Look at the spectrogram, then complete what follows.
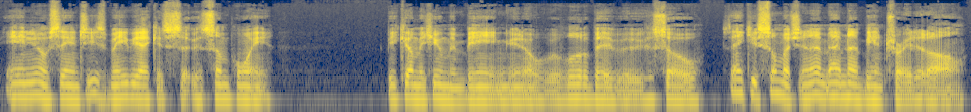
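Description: A man hosting a bedtime podcast in a meandering, halting monologue, repeating himself and trailing off, gently self-deprecating. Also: medium pitch, level tone, creaky, no echo. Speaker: podcast host. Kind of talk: rambling sleep-podcast monologue with listener thanks.

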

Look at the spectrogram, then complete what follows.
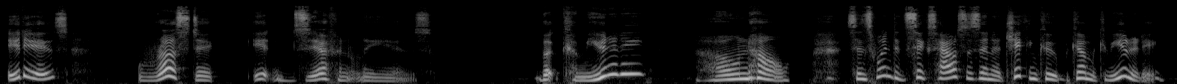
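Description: A woman's voice: fairly high pitch, sing-song, slow pace, a little mellow, dry recording, clean studio sound, exaggerated voice. A woman playing a sardonic, reluctant sidekick to a newspaperwoman, with wry 1940s radio drama delivery.

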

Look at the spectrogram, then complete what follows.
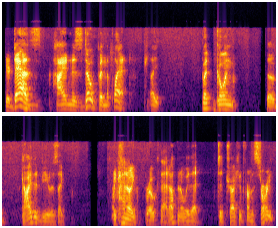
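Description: A man chats casually and offers opinions as a podcast co-host. His voice is husky and on the low side. The recording is a bit dull and lo-fi. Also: animated, unhurried, pauses often, sharp tone. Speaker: podcast co-host reviewing comic books.

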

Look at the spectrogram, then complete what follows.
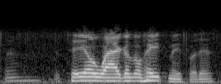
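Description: An actor playing a wry, doubtful, reluctant tavern waiter, hesitant and drawn-out, in 1940s radio comedy style. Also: male voice, on the high side, close to an everyday voice. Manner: hesitant, drawn-out, wryly skeptical delivery. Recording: muffled 1940s radio recording, faint noise.

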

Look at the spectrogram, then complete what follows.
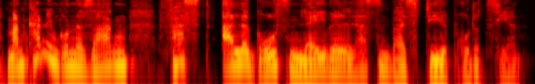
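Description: A man's voice: on the high side, lively intonation, measured pace, slightly rough, dry recording, clean studio sound. A man hosting a talk podcast, chatting and presenting to listeners and guests. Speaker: podcast host and interviewer.

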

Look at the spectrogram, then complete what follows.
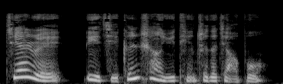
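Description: A woman's voice: on the low side, very animated, moderate pace, a little mellow, husky, no room sound. A woman giving dramatic scripted narration of romance fiction as an audiobook narrator.

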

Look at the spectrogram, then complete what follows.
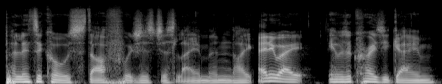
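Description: A man with an English accent hosting a podcast, slightly hoarse, rambling casually with restarts and fillers. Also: low-pitched, normal speed, no room sound, clean studio sound. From England. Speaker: podcast host. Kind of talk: casual monologue intro.

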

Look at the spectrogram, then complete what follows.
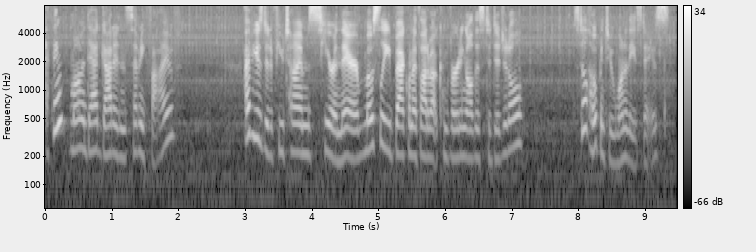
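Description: An actress playing an easygoing, nostalgic adult sister, talking casually and playfully in naturalistic audio drama dialogue. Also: female voice, mid-range voice, lively intonation, a little fast, fairly bright tone, a little hiss or hum, close to an everyday voice. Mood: nostalgic, amused. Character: nostalgic, easygoing adult sister watching old home movies.

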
